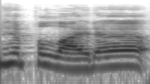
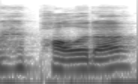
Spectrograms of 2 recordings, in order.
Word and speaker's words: Hippolyta: So Queen Hippolyta, or Hippolyta, however you want to pronounce it, is their actual leader, but the military leader is Antiope.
